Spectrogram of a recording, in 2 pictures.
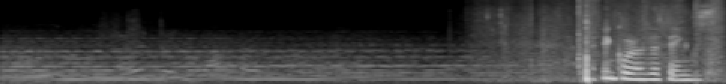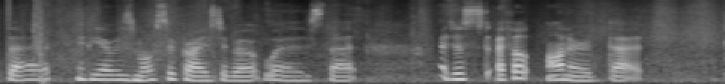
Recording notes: Spent a weekend in Edmonton’s inner city, at the drop-in centres, and on the streets. This is the audio diary of her experience.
